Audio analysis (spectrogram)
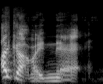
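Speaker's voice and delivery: snide, dismissive, rude and snarky. Retelling what the friend said when asked about the net: imitating Joe, rude and snarky. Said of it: "like, all rude and snarky".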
